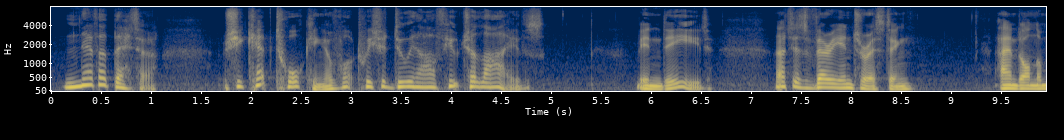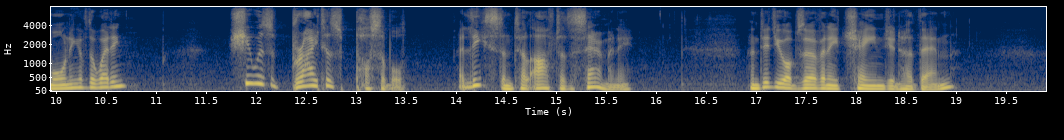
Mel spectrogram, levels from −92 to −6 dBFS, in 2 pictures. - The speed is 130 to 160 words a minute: Yes, average, 140 wpm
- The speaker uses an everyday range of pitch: No, wide, 8.2 semitones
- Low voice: Yes, low, 130 Hz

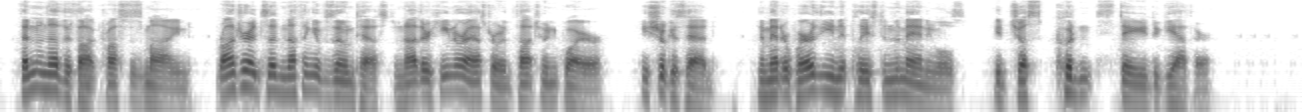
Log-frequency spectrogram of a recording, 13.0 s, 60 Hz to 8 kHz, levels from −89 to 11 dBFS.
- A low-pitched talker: Yes, low, 120 Hz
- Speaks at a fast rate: No, average, 185 wpm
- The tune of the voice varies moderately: No, wide, 5.7 semitones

